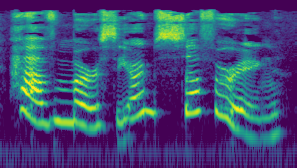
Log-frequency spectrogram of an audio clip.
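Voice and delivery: high, drawn-out pleading wail. A narrator's reading. Fox in pain begging for mercy, acted wail. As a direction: wail it high, slowing toward the end. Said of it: "the fox wailed".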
